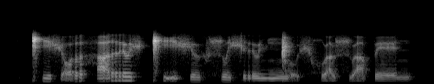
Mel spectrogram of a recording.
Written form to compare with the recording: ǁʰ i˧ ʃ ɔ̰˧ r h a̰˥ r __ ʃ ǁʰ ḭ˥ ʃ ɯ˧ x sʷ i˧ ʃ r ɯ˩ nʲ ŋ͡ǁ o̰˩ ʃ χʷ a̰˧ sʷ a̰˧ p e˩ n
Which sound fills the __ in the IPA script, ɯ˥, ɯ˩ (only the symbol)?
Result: ɯ˥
